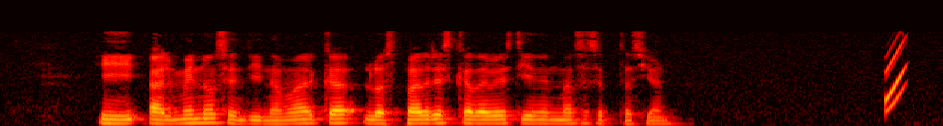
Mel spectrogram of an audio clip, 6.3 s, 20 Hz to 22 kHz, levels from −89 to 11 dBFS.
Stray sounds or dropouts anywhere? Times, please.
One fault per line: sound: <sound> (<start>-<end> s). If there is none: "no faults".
sound: chirp (5.9-6.1 s)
